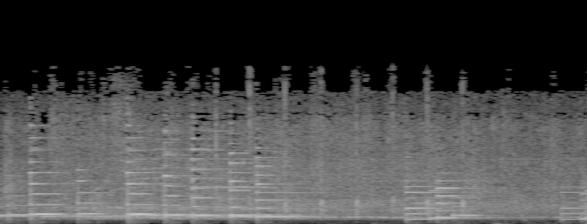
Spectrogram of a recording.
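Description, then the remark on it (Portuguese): Audience applause for a singer being introduced on stage: a steady patter of many hands clapping at moderate volume, with sustained bright tones ringing over the clapping throughout. “eu peço uma salva de palmas para o senhor”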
